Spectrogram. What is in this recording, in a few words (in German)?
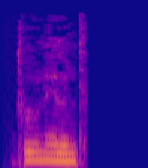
"tunnelnd", German; adjectives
